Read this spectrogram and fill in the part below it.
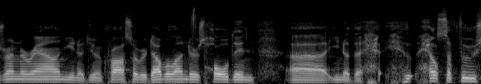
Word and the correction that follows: Husafell: stone, or I'm sorry, mispronouncing it, Husafell stone, and, you know, running up steps in Madison, Wisconsin.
